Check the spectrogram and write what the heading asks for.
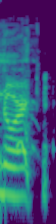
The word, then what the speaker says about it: Newark: I'm born and raised in Newark, and this is how it's supposed to be pronounced, N-O-R-K.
